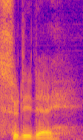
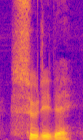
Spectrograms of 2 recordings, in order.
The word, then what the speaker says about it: Surire: its a whole bunch of Reas down there pronunciation is sui day sui day now those are the volcanoes that we were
